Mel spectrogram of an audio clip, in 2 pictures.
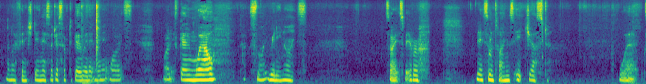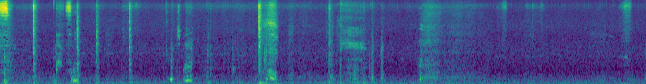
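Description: A brush dabs and strokes softly on a canvas.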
